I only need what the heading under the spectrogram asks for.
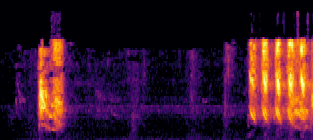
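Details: Female double-collared seedeater's piado, played to excite males kept for singing tournaments: one sharp high chirp, a pause, then a quick run of about six bright, evenly spaced high notes.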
